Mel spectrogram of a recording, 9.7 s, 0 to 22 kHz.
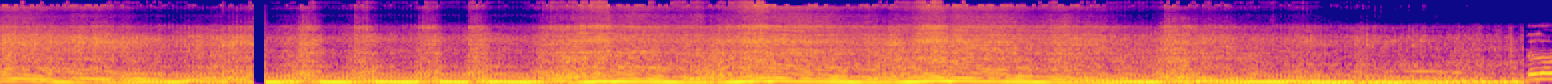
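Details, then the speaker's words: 2025 Honda CG 125 single-cylinder, after fixing a misfire and an air-leak noise from under the carburetor. During an RPM check it revs up and down smoothly, with clean pickup and no popping or missing. "दोस्तों इतना सा काम होता है, इसमें कोई बड़ा मसला नहीं होता।"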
